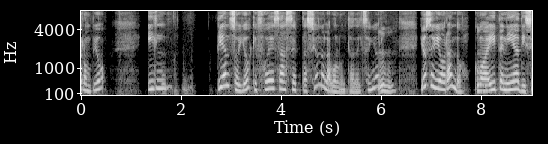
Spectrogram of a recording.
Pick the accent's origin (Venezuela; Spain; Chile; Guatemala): Guatemala; now in Brazil; yo un año me fui de Guatemala a Brasil.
